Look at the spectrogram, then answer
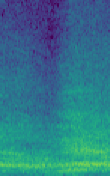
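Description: A wrestling arena crowd at a lucha libre match cheering loudly, a dense sustained roar of many voices that swells slightly toward the end, with no talk over it.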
